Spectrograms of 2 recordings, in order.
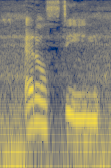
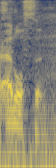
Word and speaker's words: Eccleston: Edelstein. Christopher Eccleston. Edelstein. Edelstein. There's no T in there. Or, no, not Edelstein. Eccleston. It's C's, not D's.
